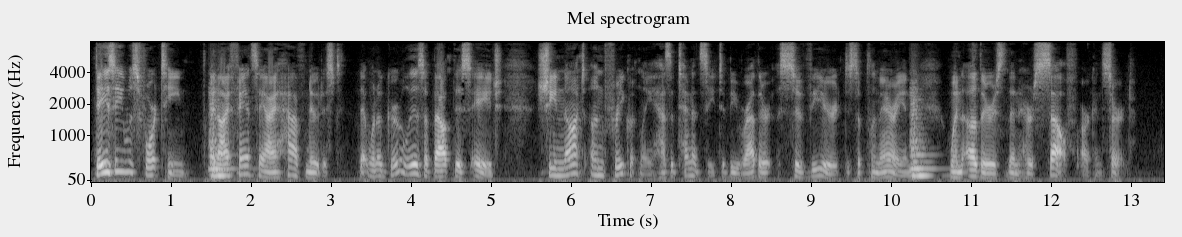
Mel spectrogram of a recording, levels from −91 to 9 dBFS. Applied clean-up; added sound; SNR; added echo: none; Bowed string instrument; 3 dB; none.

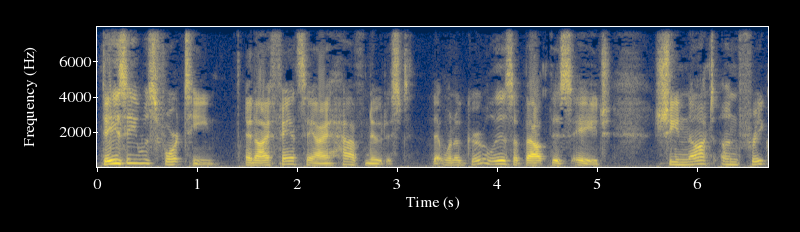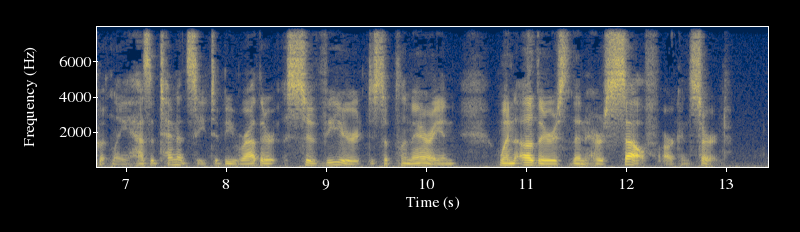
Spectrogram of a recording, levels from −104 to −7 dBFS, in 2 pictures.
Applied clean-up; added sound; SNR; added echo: none; none; none; none.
